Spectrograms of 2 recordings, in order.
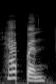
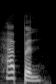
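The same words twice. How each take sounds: The two takes are said the same way.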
